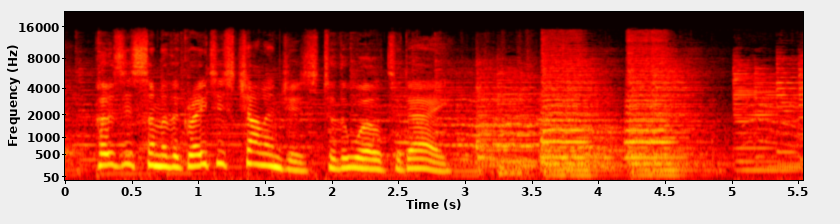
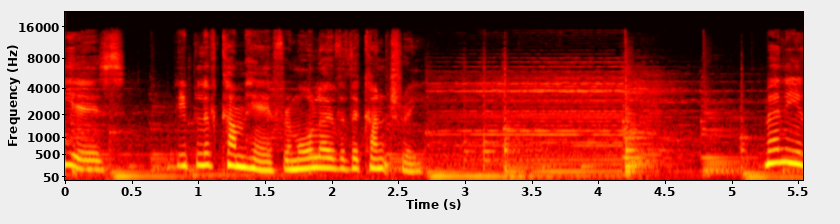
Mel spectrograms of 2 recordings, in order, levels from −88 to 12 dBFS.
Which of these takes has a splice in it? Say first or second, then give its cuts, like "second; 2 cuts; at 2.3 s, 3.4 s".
first; 1 cut; at 3.8 s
